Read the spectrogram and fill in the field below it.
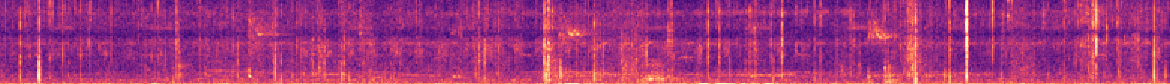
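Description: Shrimp turned over on a grill with grill rods, giving a steady crackling sizzle of fire, scattered sharp pops and one brief louder knock near the middle, with no voices.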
